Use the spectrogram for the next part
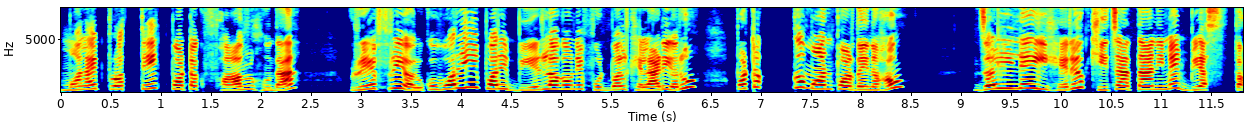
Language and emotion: Nepali, disgusted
